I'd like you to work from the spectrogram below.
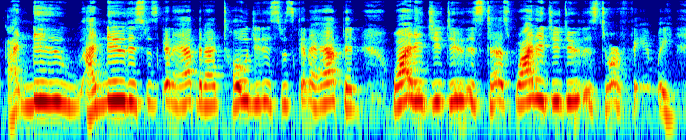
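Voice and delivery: imitating an upset relative, loud and high; accusing outburst. Family scolding a loved one in prison, accusing.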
